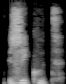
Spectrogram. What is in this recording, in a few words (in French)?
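"j ecoute", French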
